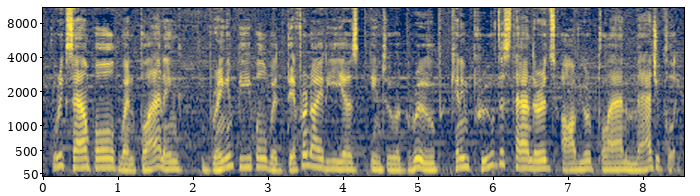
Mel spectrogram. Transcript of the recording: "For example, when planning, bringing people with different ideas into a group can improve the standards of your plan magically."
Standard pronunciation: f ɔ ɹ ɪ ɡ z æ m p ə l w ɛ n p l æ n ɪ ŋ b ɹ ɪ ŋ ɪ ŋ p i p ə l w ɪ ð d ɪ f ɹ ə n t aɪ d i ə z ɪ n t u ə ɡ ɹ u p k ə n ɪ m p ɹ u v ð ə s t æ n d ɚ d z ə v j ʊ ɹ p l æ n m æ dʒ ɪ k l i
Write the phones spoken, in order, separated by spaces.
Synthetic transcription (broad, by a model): f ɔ ɹ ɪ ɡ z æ m p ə l w ɛ n p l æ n ɪ ŋ b ɹ ɪ ŋ ɪ ŋ p i p ə l w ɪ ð d ɪ f ɹ ə n t aɪ d i ə z ɪ n t u ə ɡ ɹ u p k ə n ɪ m p ɹ u v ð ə s t æ n d ɚ d z ə v j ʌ ɹ p l æ n m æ dʒ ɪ k l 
